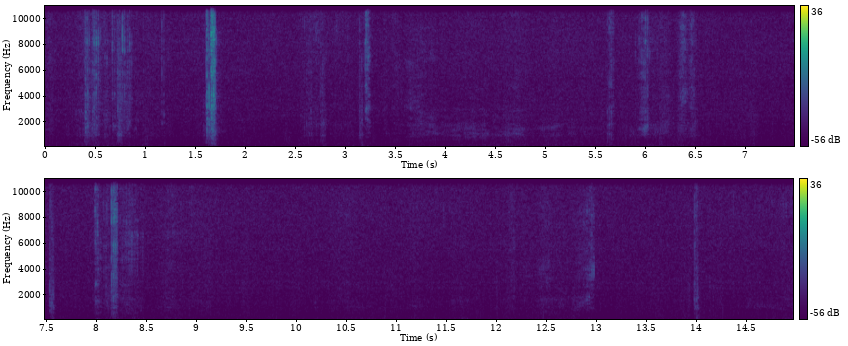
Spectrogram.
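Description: Fingertips and nails tap and scratch the printed surface of a small, thin Ticonderoga cardboard pencil box lying on blue fur, open at one end and apparently holding pencils. Soft, dry scratches and light taps come at a fairly steady pace over a low background hum.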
